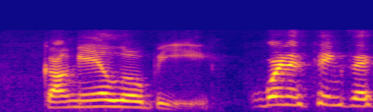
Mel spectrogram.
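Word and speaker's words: 015B: there's two people but it's pronounced in korean so other than the b so it's like gong ilo b gangelo b one of the things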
